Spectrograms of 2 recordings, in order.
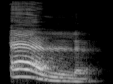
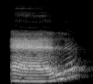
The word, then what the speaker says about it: elle: On ne prononce pas E. Ch. L. L. L. L. That means she. Elle.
